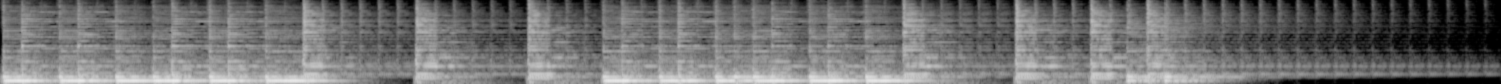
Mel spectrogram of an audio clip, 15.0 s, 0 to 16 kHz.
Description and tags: Hip Hop1 80 BPM
background, beat, broadcast, chord, club, dance, dancing, disco, drop, hip-hop, instrumental, interlude, intro, jingle, loop, mix, move, music, part, pattern, pbm, podcast, radio, rap, sample, sound, stabs, stereo, trailer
